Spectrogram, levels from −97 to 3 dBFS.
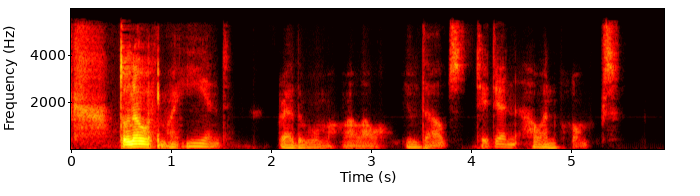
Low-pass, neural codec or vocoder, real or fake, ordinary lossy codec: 5.4 kHz; codec, 16 kHz, 0.5 kbps, X-Codec, HuBERT features, trained on LibriSpeech; fake; AAC, 32 kbps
